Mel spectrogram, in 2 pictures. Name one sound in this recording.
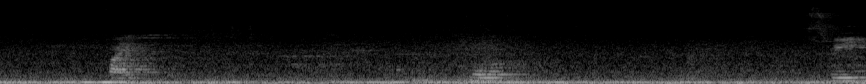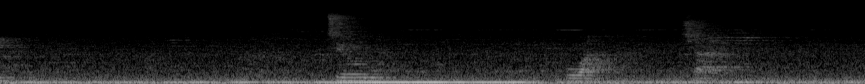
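A man calls out short instructions in an echoing room.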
